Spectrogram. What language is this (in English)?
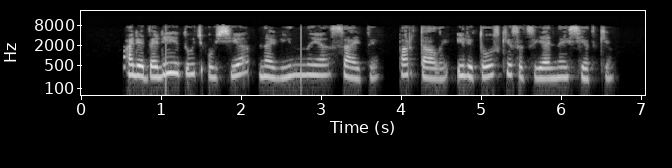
Belarusian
